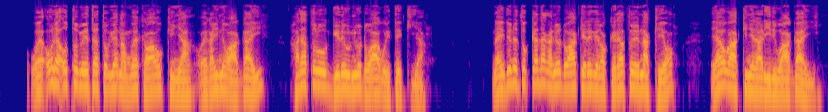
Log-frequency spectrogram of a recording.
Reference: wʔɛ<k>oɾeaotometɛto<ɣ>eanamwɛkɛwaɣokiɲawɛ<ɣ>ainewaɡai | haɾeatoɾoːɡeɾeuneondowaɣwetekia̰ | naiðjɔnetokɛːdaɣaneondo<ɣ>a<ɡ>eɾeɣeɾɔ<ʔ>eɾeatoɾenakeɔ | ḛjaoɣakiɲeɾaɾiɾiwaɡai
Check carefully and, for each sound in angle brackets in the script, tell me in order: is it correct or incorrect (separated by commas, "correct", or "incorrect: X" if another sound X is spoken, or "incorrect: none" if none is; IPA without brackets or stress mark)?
incorrect: ʔ, correct, correct, incorrect: w, incorrect: k, incorrect: k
